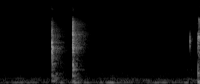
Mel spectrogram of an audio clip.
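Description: Two quick clicks from pressing the SLOT button on an Opus BT-C3100 battery charger, about a quarter second apart, selecting the charger's slots.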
